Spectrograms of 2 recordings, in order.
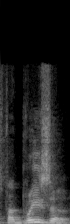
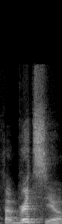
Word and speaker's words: Fabrizio: Milan player brah that's a quick oh that's fabrizo yeah fabrizo fabrizo Fabrizio man Arabic it's not Arabic you can't pronounce names bro s you're trying to see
